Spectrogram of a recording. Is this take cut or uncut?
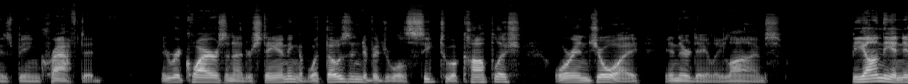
uncut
